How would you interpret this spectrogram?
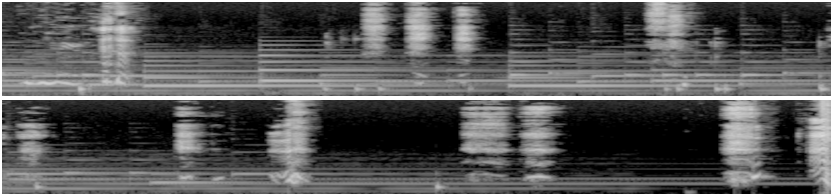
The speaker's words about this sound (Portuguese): Nenhum som corta o silêncio, exceto soluços tristes que ecoam nas ruas à distância.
